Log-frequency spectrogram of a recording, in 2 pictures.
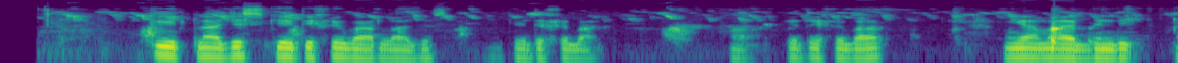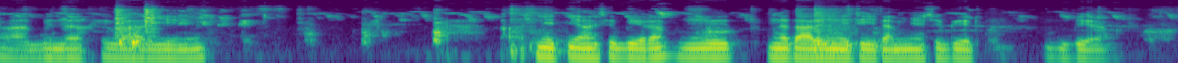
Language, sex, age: Wolof, male, 18-24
